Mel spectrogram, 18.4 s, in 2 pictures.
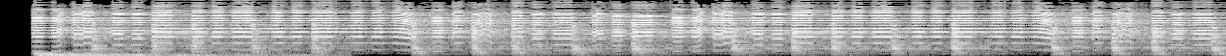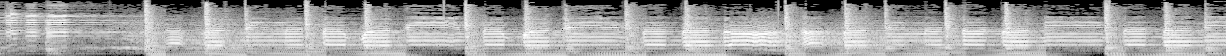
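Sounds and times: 
background music: 0.2 - 18.3.

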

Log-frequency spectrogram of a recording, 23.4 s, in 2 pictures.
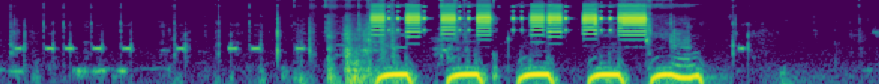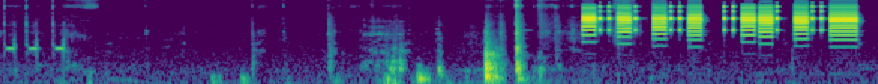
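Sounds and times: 
Nokia mobile phone ringtone: 4.9 - 9.4, 19.5 - 23.2.

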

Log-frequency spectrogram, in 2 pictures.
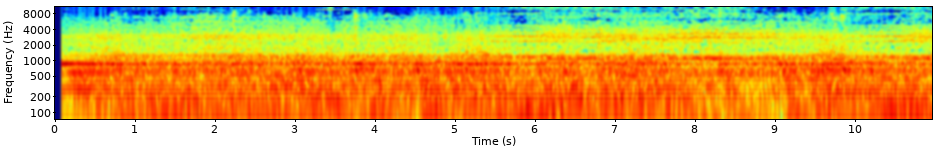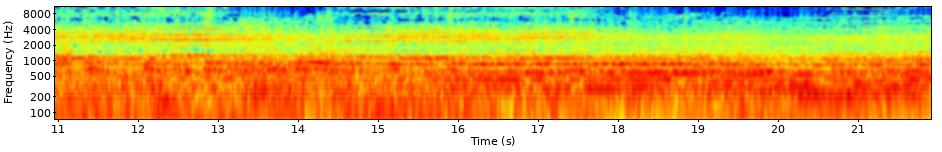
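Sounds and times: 
villain entry background music: 0.1 - 21.9.

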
